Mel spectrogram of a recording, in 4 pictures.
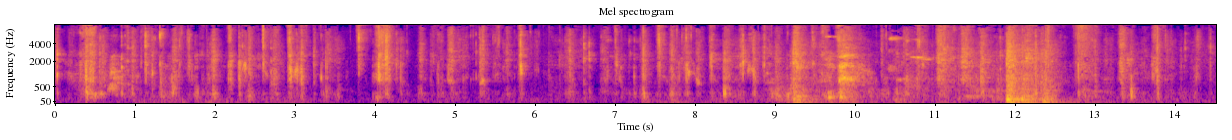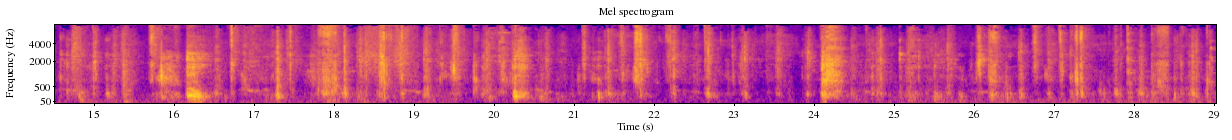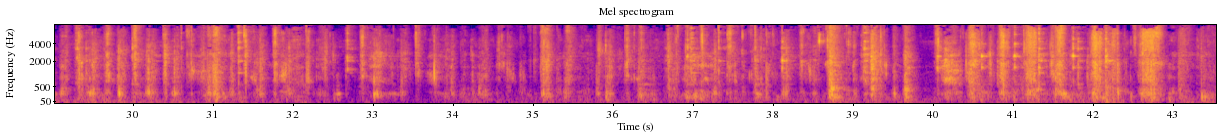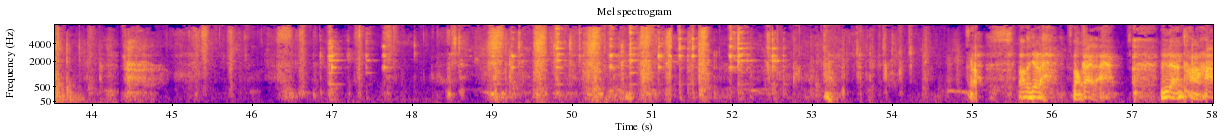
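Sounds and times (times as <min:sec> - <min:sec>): chewing crunchy food: 0:00.0 - 0:58.0.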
